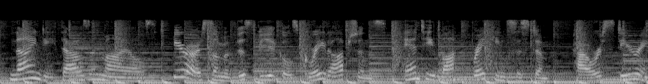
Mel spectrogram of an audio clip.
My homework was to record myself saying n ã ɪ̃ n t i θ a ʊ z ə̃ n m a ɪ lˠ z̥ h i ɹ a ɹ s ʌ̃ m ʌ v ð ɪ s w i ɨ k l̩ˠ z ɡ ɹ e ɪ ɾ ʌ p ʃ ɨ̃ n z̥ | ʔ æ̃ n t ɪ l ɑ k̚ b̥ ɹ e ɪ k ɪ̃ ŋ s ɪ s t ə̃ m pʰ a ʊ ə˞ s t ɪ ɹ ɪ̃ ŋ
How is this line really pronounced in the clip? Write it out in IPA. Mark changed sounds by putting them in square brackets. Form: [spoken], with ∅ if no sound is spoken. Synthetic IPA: n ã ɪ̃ n t i θ a ʊ z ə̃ n m a ɪ lˠ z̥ h i ɹ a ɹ s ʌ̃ m ʌ v ð ɪ s [v] i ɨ k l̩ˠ z ɡ ɹ e ɪ ɾ [ɑ] p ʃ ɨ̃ n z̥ | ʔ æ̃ n t [i] l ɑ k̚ b̥ ɹ e ɪ k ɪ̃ ŋ s ɪ s t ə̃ m pʰ a ʊ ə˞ s t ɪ ɹ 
